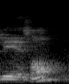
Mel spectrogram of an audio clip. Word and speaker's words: liaison: Services liaison yes and it's actually pronounced liazon and my name is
